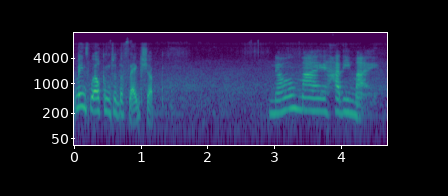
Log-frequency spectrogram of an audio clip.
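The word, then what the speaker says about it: nau mai haere mai: it is it says no my harimai which means welcome to so it means welcome to the flagship no my hadimai like yeah yeah yeah so the au is pronounced oh no my hair re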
